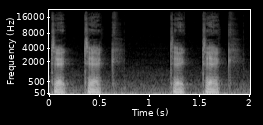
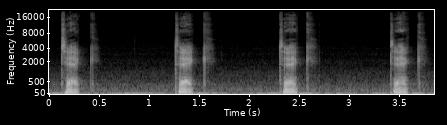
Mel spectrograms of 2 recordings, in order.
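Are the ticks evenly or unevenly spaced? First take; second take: unevenly; evenly. First: The ticks come at uneven, irregular intervals. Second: The ticks come at even, regular intervals. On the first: The clock is out of beat. The speaker calls it wrong. "it just doesn't sound right" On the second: The clock is in beat. The speaker calls it right. "evenly spaced... tick once every second"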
